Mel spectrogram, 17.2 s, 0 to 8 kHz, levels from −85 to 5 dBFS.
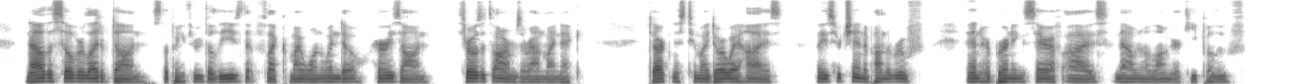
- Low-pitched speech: Yes, low, 100 Hz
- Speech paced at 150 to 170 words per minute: Yes, average, 155 wpm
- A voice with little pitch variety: Yes, narrow, 1.5 semitones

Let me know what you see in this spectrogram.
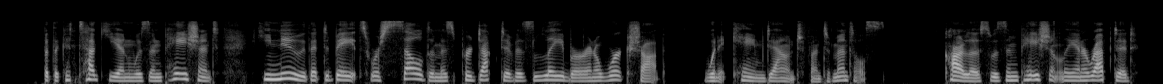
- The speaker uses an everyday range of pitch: Yes, average, 3.7 semitones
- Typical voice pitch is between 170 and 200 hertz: Yes, medium, 185 Hz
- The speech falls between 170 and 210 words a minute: No, average, 145 wpm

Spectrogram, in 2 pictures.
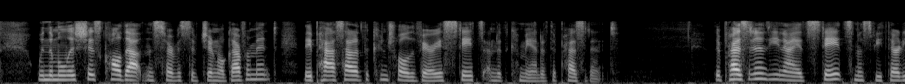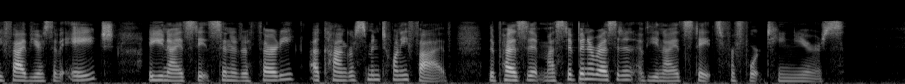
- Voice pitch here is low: No, high, 195 Hz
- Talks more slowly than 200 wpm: No, fast, 205 wpm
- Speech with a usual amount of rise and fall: Yes, average, 3.3 semitones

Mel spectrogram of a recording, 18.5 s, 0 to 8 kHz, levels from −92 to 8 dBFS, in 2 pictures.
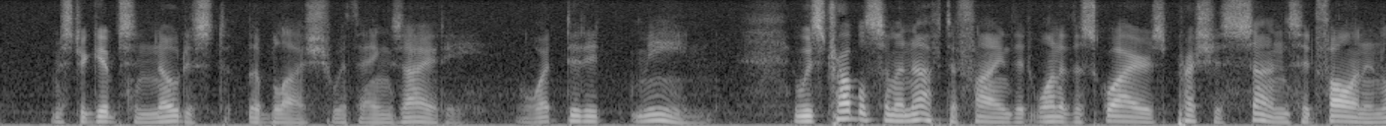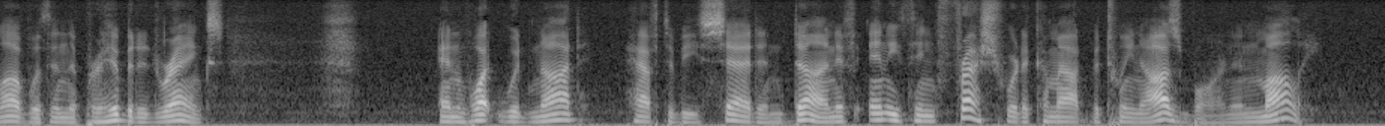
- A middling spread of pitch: Yes, average, 4.1 semitones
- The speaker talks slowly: No, average, 170 wpm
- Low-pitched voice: Yes, low, 110 Hz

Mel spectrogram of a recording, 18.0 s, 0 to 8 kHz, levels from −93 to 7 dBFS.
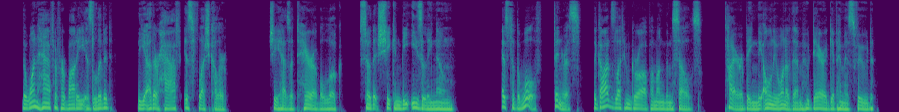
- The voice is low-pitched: Yes, very low, 95 Hz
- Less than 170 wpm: No, average, 175 wpm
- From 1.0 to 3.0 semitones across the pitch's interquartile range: No, average, 3.6 semitones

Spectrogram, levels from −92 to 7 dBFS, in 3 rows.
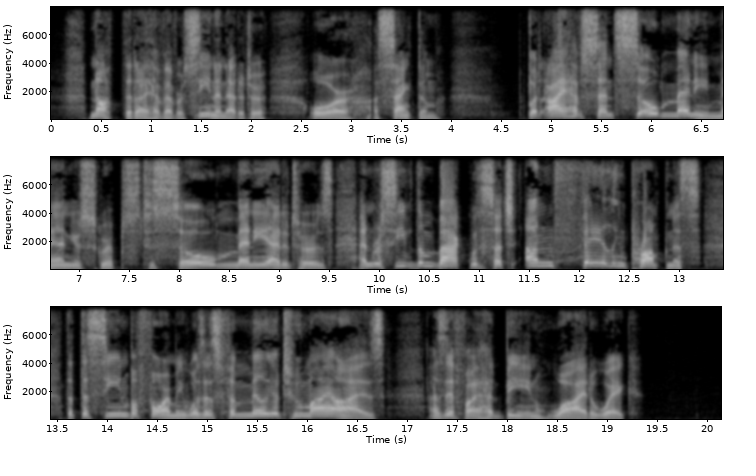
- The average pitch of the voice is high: No, medium, 175 Hz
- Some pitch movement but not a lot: No, wide, 7.8 semitones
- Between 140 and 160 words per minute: Yes, average, 145 wpm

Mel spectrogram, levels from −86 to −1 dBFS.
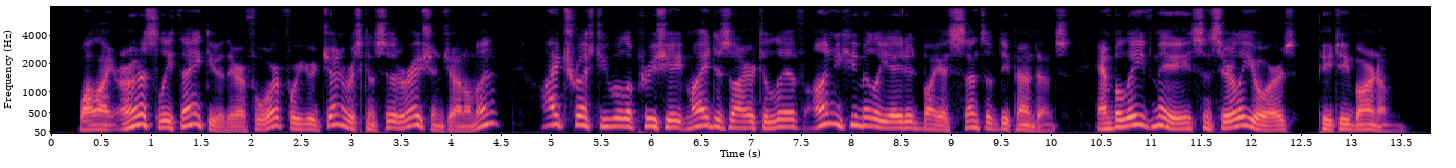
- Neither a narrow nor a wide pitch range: No, wide, 8.3 semitones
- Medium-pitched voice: Yes, medium, 150 Hz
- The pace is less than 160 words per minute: Yes, average, 150 wpm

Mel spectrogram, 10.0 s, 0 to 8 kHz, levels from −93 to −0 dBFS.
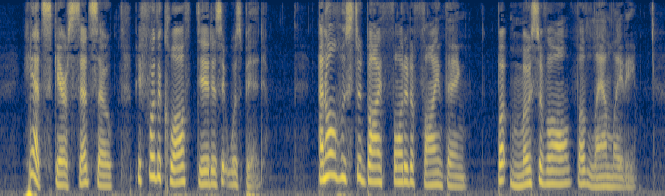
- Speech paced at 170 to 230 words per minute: Yes, average, 175 wpm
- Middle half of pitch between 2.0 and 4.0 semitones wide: No, average, 4.8 semitones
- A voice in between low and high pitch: No, high, 200 Hz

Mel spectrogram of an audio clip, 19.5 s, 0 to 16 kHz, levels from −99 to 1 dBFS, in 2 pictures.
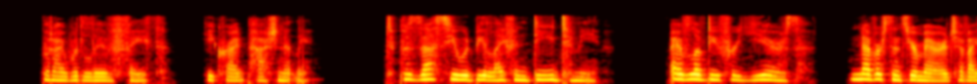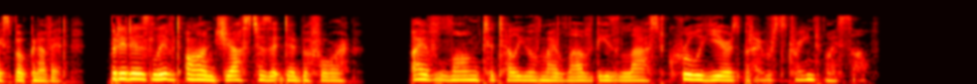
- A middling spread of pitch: Yes, average, 3.3 semitones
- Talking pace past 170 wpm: Yes, average, 180 wpm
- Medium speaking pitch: Yes, medium, 180 Hz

